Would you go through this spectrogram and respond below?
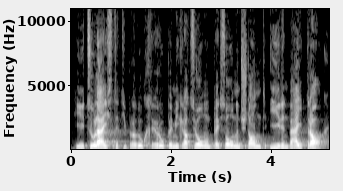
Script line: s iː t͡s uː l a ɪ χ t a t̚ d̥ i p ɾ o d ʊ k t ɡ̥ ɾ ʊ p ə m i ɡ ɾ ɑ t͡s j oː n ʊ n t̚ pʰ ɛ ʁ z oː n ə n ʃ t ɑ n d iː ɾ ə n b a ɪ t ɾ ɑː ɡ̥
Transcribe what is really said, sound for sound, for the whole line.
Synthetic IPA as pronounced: h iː t͡s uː l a ɪ s t ə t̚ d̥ i p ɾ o d ʊ k t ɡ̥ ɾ ʊ p ə m i ɡ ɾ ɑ t͡s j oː n ʊ n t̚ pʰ ɛ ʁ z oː n ə n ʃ t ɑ n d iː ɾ ə n b a ɪ t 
